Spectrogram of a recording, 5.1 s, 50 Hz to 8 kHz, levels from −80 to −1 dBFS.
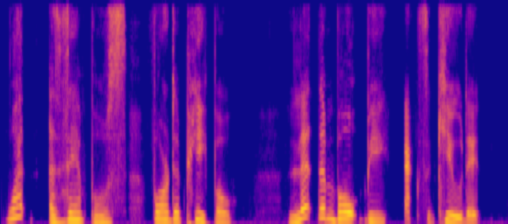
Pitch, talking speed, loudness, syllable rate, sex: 230 Hz, 120 wpm, -19 LUFS, 4.2 syllables/s, female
